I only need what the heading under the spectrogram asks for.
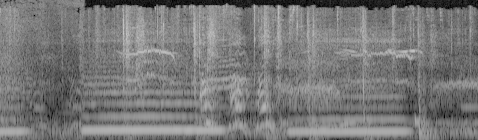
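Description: A seashell, blown like a horn by a girl, sounds in long, steady low blasts: a brief note, then two sustained tones of over a second each, rich and buzzy, set against busy background sounds.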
